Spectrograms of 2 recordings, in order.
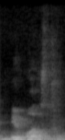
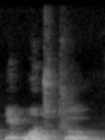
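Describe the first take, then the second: First: The s sound in wants is barely heard. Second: The s sound in wants is fully pronounced. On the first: The speaker calls it right. "이 S는 들릴랑 말랑" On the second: The speaker calls it wrong. "이렇게 발음하면 좀 이상해요"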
